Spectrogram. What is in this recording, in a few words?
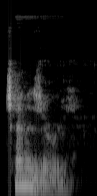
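"janissary", British English; pronunciations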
